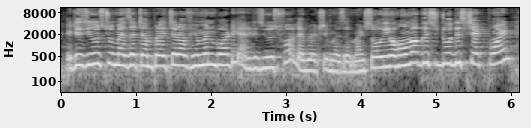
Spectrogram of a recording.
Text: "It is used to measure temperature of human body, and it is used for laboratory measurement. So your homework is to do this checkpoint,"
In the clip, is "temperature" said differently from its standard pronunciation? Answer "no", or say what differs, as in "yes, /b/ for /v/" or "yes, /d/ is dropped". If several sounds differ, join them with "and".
no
